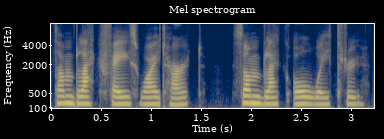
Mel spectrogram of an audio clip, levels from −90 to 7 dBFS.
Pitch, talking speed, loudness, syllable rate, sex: 190 Hz, 185 wpm, -18 LUFS, 3.9 syllables/s, female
